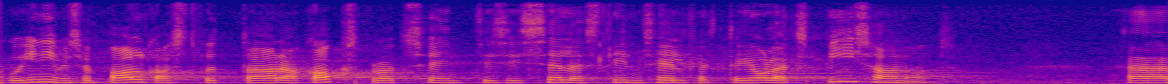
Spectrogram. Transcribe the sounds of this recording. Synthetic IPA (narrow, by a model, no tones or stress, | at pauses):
kuinime̞se̞pɑlɡ̥ɑst̪v̥ɤt̪ːɑæɾɑkɑkspro̞t̪se̞nʲt̪ˑːisisːe̞lːest̪ilmse̞lɡe̞lt̪ːe̞jo̞le̞kspiːsɑnud̪̥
